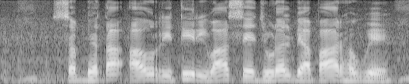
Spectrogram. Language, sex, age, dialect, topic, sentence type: Bhojpuri, male, 25-30, Western, banking, statement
